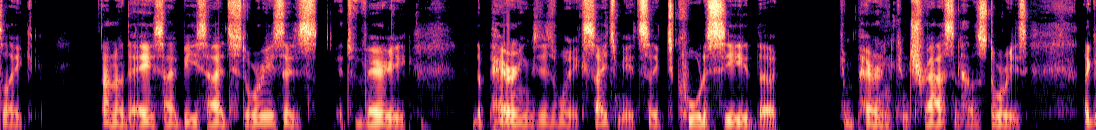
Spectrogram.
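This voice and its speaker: Male podcast host, low voice, close dry sound, casual and rambling. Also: no echo. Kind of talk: casual conversational interviewing.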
